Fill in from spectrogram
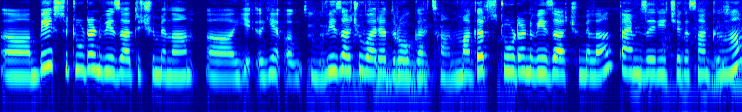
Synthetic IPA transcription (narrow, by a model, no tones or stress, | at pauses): beːsʈuːɖɐɳʈʋiːzaːt̪it͡ʃʰumilaːnjjeʋiːzaːt͡ʃʰuʋaːɾʲjad̪ɾoːɡɡɐɦt͡sʰaːnmɐɡɐɾsʈuːɖɐɳʈʋiːzaːt͡ʃʰumilaːnt̪aːjmzɐɾiːt͡ʃʰiɡɐsãːkɐŋɐ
